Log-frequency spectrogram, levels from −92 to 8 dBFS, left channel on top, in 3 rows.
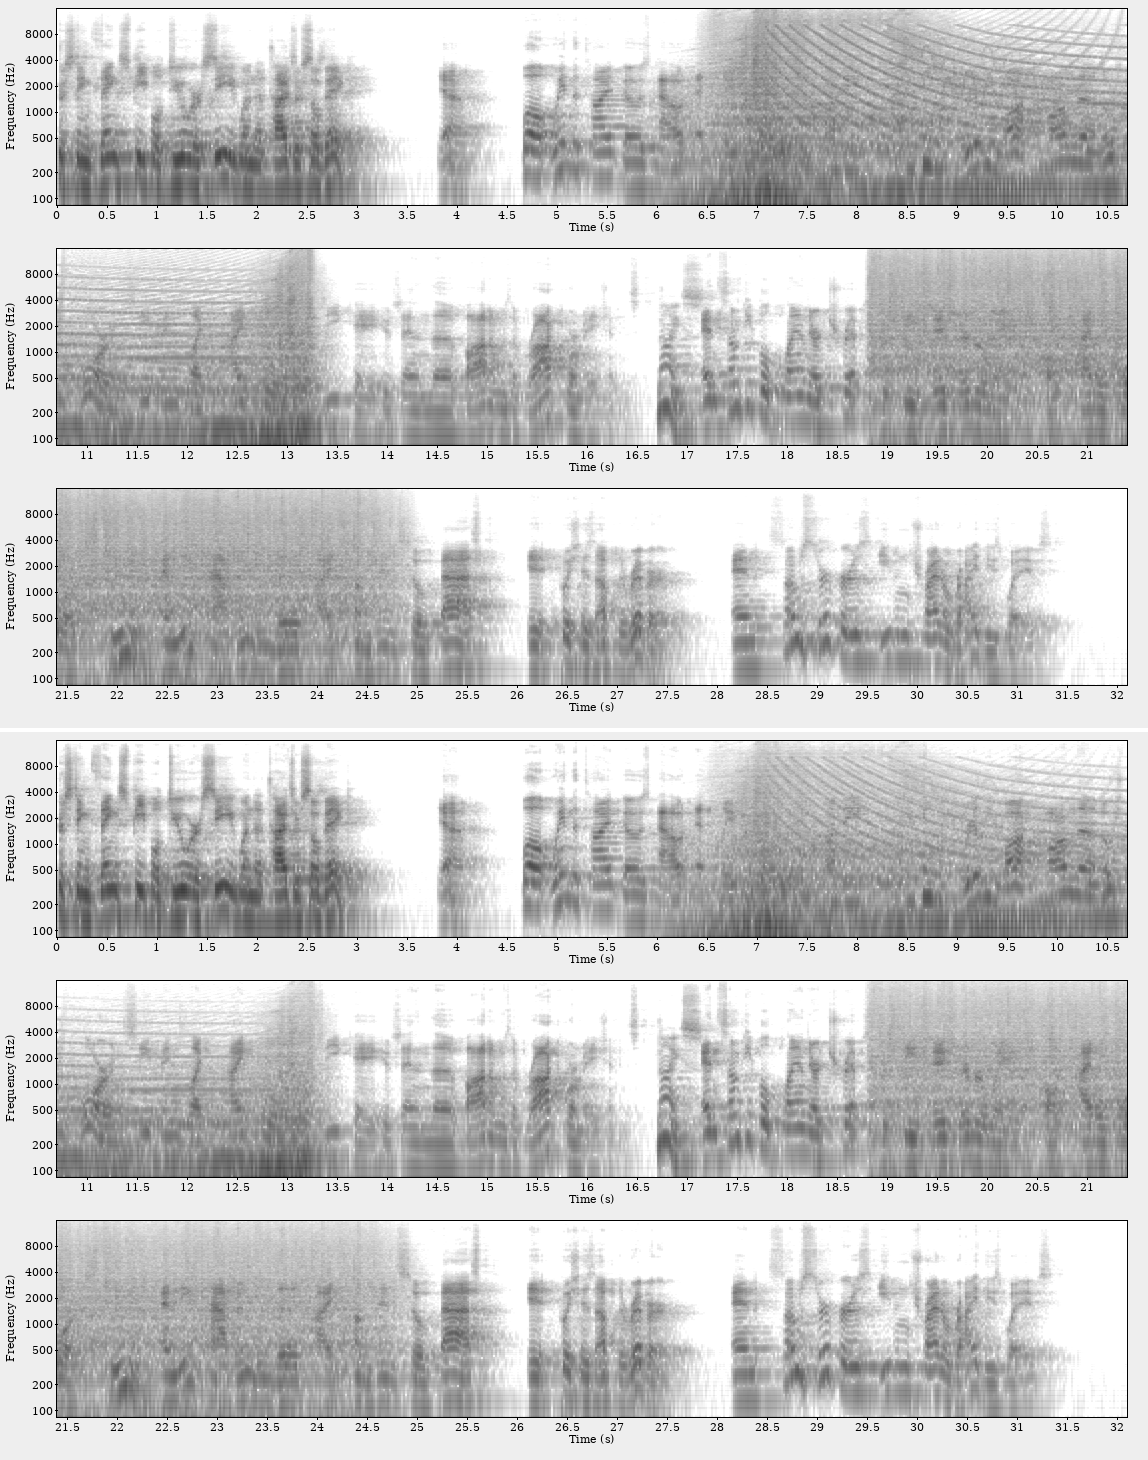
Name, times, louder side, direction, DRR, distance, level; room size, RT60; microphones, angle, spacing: voice 1, 0.0-2.9 16.7-17.1 21.9-22.3, right 2 dB, 55° right, 3 dB, 2.7 m, -29 dB
voice 2, 4.6-8.0 8.5-16.1 17.1-21.8 22.4-25.6 26.1-27.5 28.1-31.3, right 2 dB, 25° right, 4 dB, 3.5 m, -38 dB
sound 1, 5.9-13.3, left 2 dB, 65° left, 4.3 m, -35 dB
sound 2, 18.8-25.0, left 3 dB, 25° left, 3.4 m, -40 dB
29.0 x 24.0 x 8.1 m, 0.67 s
head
